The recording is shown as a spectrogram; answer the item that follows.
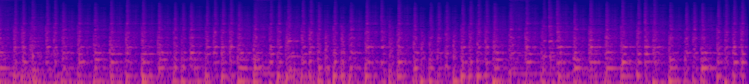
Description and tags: forest drum sound
I created this sound now it is yours!
drums, drum, loop, jungle, forest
